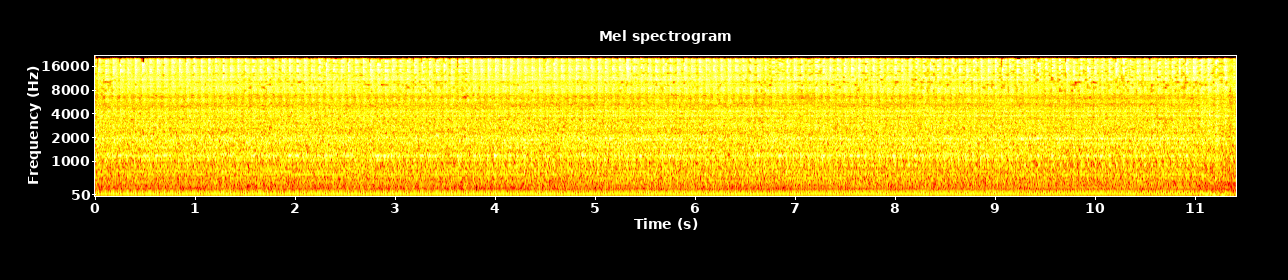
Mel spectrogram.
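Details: Yard Machines (MTD) 42-inch riding mower, single-cylinder engine, after carburetor cleaning and freeing a stuck emergency shut-off: catches and settles into a steady, even idle with a firm low thump, no hunting or stalling; runs pretty good.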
